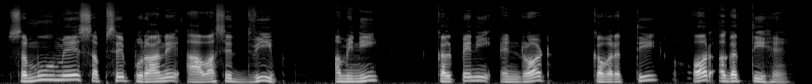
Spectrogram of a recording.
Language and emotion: Hindi, neutral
